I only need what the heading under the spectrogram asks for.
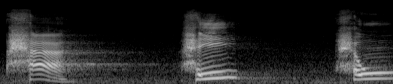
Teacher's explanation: dikeluarkan dari tengah-tengah tenggorokan di tengah-tengah tenggorokan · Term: huruf ha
